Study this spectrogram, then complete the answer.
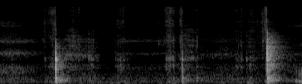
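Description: Kaizen Japanese chef's knife chopping through a large onion, three sharp, separate strikes on a board spaced about a second apart, close and fairly quiet.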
